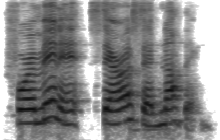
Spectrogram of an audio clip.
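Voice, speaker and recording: Higher-pitched woman reading aloud, muffled audio. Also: normal speed, bright, forceful tone. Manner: careful, repeats and explains key words. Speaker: literacy tutor reading aloud. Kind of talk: slow read-aloud of a story for English learners, with brief Spanish glosses.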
